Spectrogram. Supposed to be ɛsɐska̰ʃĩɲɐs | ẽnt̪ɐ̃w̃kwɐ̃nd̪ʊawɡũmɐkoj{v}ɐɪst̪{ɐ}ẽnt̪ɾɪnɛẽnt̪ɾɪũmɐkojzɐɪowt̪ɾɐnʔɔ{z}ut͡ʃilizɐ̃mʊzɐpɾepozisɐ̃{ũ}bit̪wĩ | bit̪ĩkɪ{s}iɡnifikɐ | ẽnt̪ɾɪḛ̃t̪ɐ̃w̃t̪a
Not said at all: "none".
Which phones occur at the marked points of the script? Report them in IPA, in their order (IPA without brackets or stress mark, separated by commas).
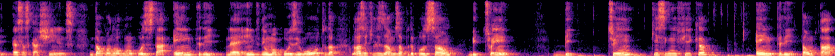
z, a, z, w̃, s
